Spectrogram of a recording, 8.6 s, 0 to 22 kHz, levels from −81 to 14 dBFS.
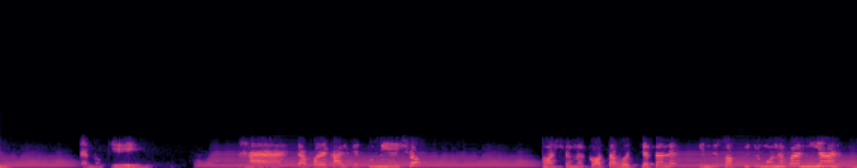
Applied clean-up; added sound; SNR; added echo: none; Brass instrument; 9 dB; none.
